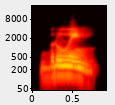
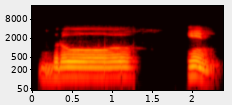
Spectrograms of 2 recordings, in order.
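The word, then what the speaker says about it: Bruijn: cycle or Cycles okay this is pronounced as Brewing okay J is silent okay or maybe something like bro in you know like a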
